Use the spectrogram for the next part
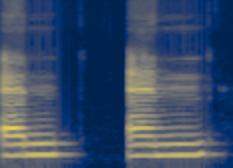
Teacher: with the tip of the tongue on the alveolar ridge which is just behind your top teeth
